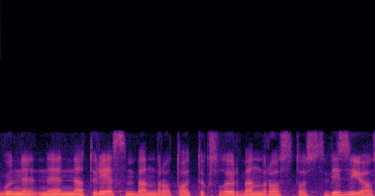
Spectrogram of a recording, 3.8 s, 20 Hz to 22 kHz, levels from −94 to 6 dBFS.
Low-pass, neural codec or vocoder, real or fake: 7.2 kHz; none; real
